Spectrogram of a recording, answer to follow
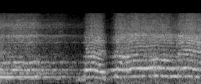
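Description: Male voice chanting a Muharram lament (nauha) in long, held melodic notes. It breaks off briefly a little before the middle, then carries on.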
